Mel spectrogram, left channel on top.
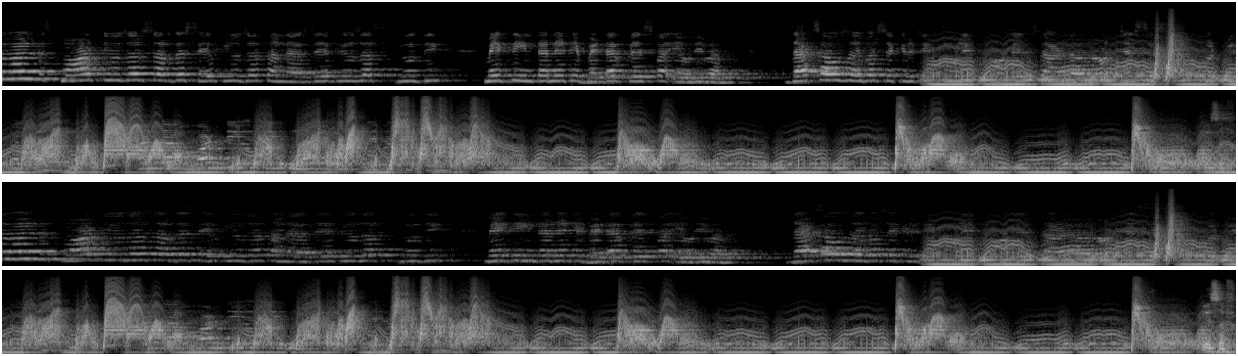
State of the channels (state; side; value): normal; both; correlation 0.94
